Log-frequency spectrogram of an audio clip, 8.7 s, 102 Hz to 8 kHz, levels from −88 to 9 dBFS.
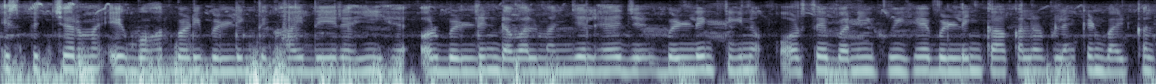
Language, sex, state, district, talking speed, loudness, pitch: Hindi, female, Uttar Pradesh, Ghazipur, 215 wpm, -18 LUFS, 200 Hz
